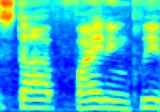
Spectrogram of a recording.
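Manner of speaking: put-on pleading, imploring, begging tone. Retelling how the women pleaded with the elderly woman: imitating someone pleading. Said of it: "They were pleading with her".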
